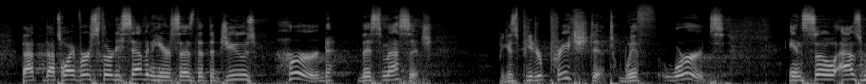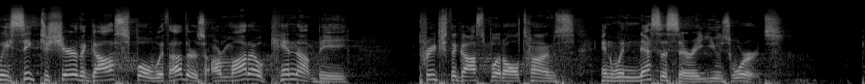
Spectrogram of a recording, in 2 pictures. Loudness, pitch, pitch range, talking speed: -29 LUFS, 190 Hz, 170-225 Hz, 155 wpm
